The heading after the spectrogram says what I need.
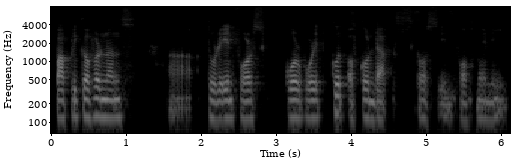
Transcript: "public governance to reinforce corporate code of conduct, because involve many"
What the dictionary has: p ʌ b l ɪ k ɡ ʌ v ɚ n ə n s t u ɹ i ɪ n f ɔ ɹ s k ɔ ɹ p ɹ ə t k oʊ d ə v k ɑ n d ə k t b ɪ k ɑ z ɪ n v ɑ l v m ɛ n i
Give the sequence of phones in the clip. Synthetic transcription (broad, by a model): p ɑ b l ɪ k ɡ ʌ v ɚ n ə n s t u ɹ i ɪ n f ɔ ɹ s k ɔ ɹ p ɹ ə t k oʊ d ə f k ɑ n d ə k t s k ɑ s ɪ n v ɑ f m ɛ n i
